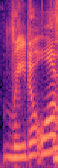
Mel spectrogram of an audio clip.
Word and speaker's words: Rita Ora: Rita Ora, or as Danielle says, Hey, Rita Ora.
